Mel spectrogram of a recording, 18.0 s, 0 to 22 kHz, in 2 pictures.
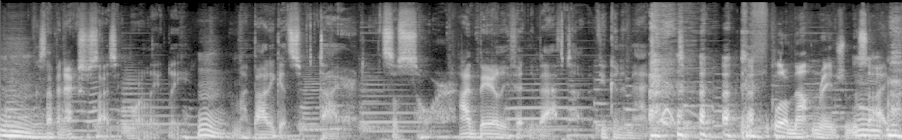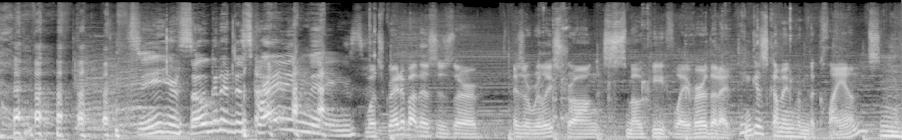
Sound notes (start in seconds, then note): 6.4 laughing; 9.1 laughing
